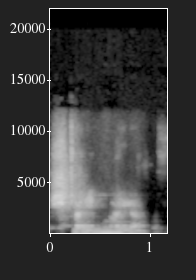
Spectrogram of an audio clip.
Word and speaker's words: Steinmeier: This S, we shall see probably in our next lesson, that is when we shall learn the alphabet. We shall see why we pronounce this as a she sound.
